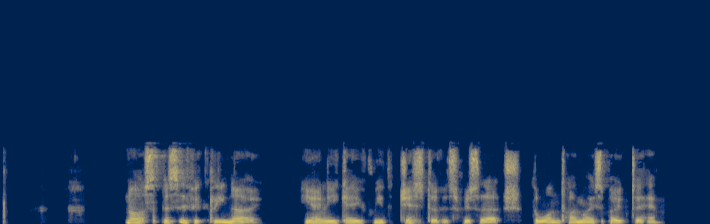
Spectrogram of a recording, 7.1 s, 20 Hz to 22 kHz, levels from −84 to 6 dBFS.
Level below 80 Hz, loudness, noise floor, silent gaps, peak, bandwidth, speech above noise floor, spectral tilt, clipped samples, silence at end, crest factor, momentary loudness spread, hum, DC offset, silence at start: -54 dBFS; -15 LUFS; -57 dBFS; none; -2 dBFS; 8.2 kHz; 42 dB; -4 dB/octave; under 0.1%; 0.5 s; 16 dB; 7 LU; none; under 0.1%; 1.25 s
